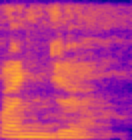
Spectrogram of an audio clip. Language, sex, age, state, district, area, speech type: Sindhi, female, 60+, Maharashtra, Thane, urban, read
